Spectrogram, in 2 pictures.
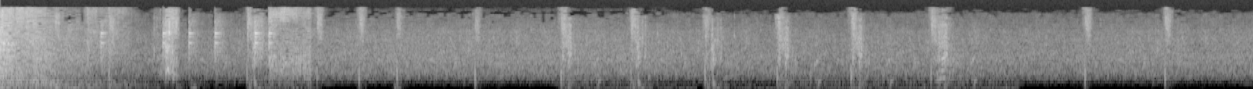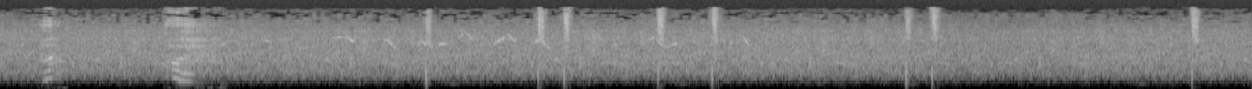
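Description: Footsteps tap softly on rock.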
